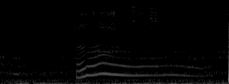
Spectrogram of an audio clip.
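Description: A baby's single faint cry, about a second long, rising sharply in pitch and then sliding gently down.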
